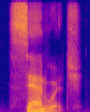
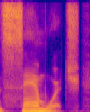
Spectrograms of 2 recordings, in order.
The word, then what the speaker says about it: sandwich: The D is very often silent, especially when people are talking fast. You'll hear sandwich or even samwich. It just gets smoothed over in natural, everyday conversation.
